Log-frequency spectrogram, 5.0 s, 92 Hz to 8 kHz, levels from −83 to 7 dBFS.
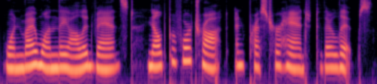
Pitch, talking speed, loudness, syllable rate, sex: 230 Hz, 190 wpm, -15 LUFS, 5.1 syllables/s, female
